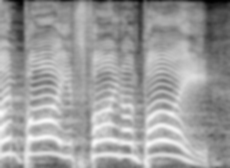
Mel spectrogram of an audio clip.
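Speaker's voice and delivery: very high, very slow, drawn-out yelled scream. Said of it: "I'm screaming into the".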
